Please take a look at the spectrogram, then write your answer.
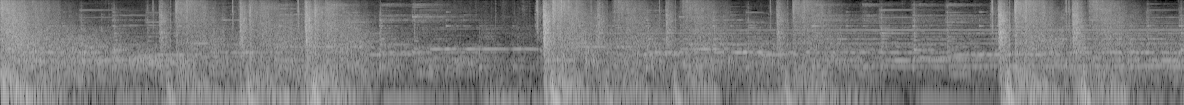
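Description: Volleys of gunfire in the samurai-era game Shokuho ring out over a busy battle bed, with sharp loud reports recurring every second or so and heavier cracks standing out.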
